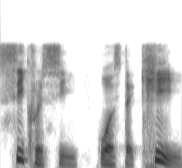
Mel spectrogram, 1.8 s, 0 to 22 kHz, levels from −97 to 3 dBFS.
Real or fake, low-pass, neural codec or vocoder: real; 7.2 kHz; none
